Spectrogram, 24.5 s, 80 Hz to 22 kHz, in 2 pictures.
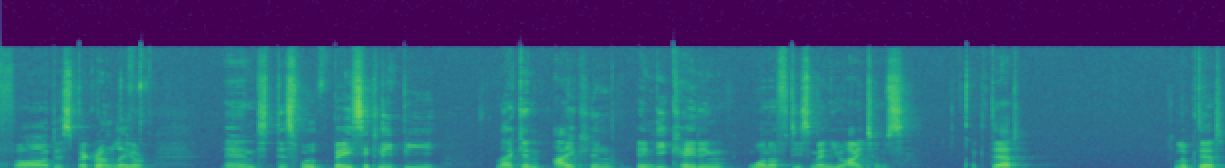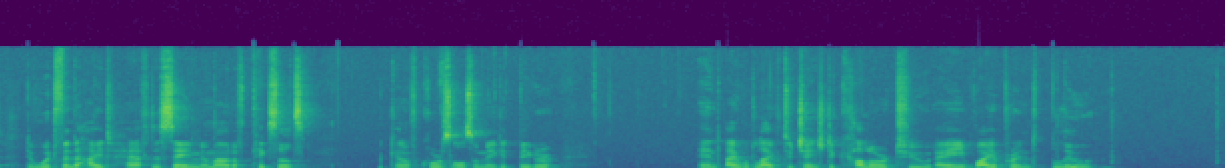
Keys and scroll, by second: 1.4 shift+Down, 2.1 shift+Right, 16.8 Up, 18.4 Up.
